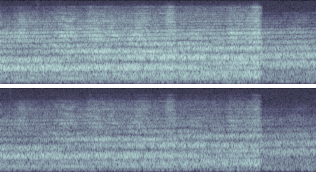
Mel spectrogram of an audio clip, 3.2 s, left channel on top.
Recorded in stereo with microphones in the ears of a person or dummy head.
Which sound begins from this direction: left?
An aircraft, at 0.0 s.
